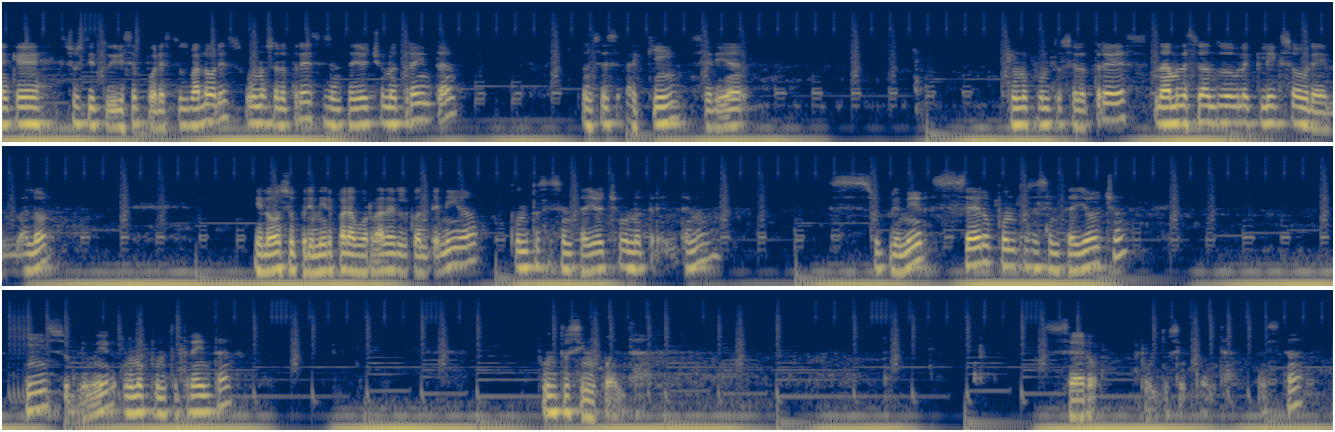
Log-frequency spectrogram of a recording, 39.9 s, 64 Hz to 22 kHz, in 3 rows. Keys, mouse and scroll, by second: 2.8 middle click, 3.5 scroll down 1, 3.9 middle click, 4.4 middle click, 5.4 scroll up 1, 6.3 middle click, 7.4 click, 7.6 click, 11.6 click, 14.1 scroll down 1, 14.9 middle click, 16.7 scroll up 1, 17.5 middle click, 18.6 scroll down 1, 19.0 middle click, 19.8 middle click, 20.9 click, 24.5 click, 25.2 click, 26.0 click, 29.3 click, 29.6 scroll down 1, 30.2 middle click, 31.0 scroll up 1, 31.9 scroll down 1, 32.3 middle click, 33.4 middle click, 34.1 click, 37.4 Left, 38.9 click, 39.4 scroll down 1.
